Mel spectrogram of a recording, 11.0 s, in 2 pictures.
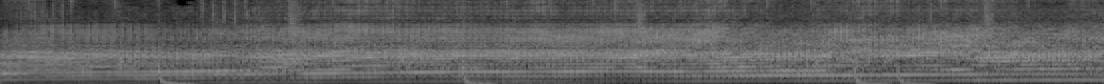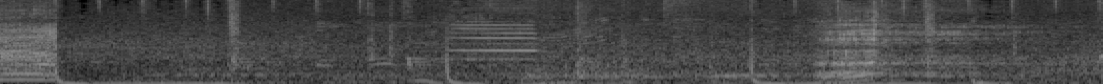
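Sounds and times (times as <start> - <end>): car engine accelerating: 0.0 - 7.1, 8.2 - 11.0
deep bass thumps: 2.3 - 3.0, 4.3 - 4.8, 9.3 - 10.7.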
